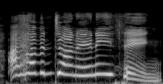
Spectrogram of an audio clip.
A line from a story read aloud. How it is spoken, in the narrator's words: Quitter sobbed in court and shouted repeatedly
